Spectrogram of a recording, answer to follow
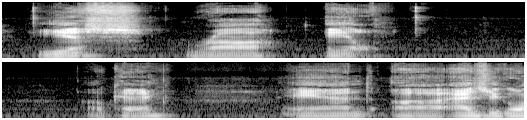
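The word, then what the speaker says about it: ישראל: For Israel, it's Yisrael.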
